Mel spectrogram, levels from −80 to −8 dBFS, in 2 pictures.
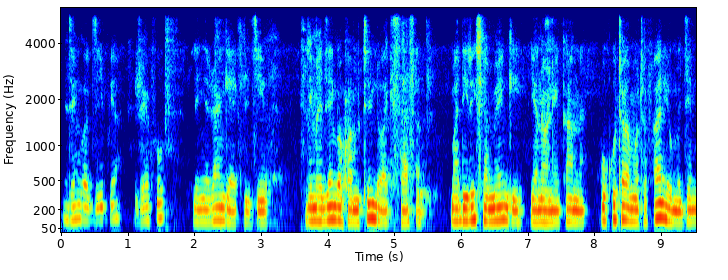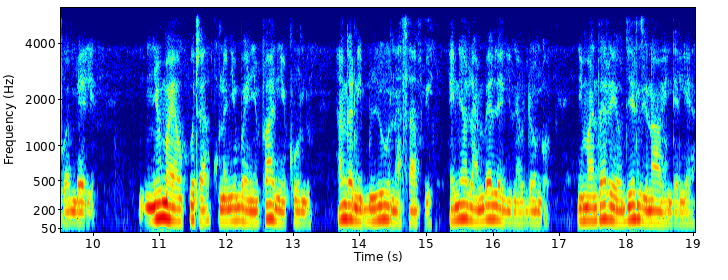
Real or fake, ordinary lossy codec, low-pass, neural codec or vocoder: fake; Opus, 64 kbps; 5.4 kHz; codec, 16 kHz, 4 kbps, X-Codec, WavLM features, trained on Multilingual LibriSpeech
